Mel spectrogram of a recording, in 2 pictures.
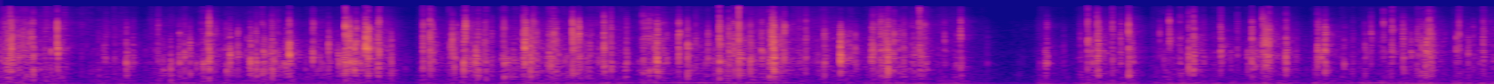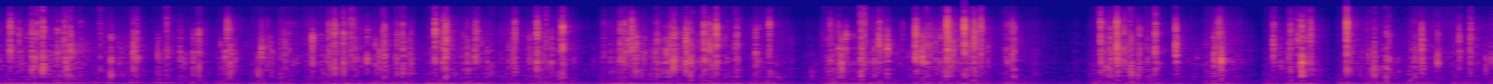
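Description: Fingertips press and rub a transparent, air-filled plastic air column cushion bag with vertical air columns resting on a table. The result is dense, bright crinkling and crackling that runs almost continuously, broken only by a few brief pauses.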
